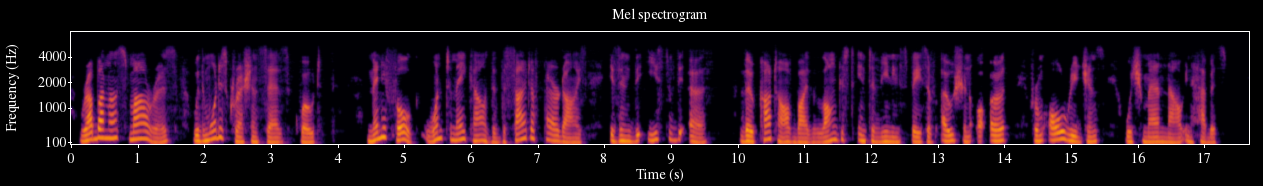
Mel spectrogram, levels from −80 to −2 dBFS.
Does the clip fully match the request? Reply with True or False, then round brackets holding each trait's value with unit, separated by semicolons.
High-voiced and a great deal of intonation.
False (140 Hz; 5.7 semitones)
